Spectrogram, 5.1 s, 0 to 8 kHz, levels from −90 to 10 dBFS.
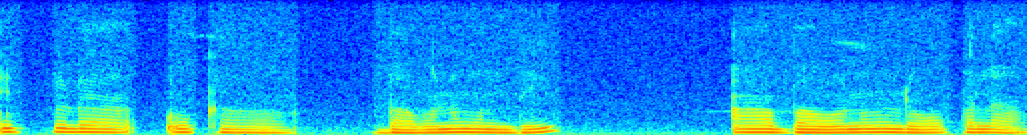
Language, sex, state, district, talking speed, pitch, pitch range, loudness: Telugu, female, Andhra Pradesh, Krishna, 80 wpm, 185 Hz, 175-195 Hz, -15 LUFS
